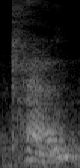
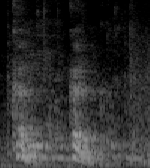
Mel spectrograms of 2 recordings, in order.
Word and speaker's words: can: Also, as I said before, that word is not pronounced can, it's pronounced kun, when you say it quick.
